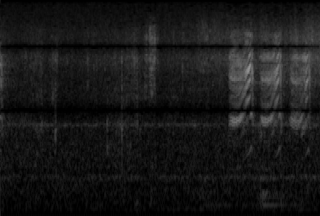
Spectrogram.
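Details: In Abha, Saudi Arabia, an Asir magpie gives three quick, harsh, rasping chatters in a row after a quiet stretch with a few faint clicks.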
